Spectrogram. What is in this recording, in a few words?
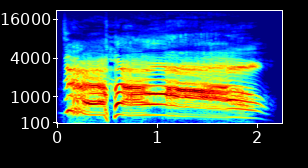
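pain critical death, fr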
